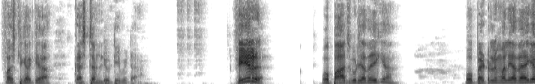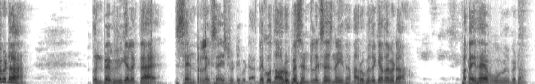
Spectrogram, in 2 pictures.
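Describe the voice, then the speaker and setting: A man with an Indian accent teaching a tax lecture to students, animated and jokey, mixing English terms into his talk and keeping check that they follow. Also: a little high, brisk, long pauses, no room sound. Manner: keeps asking "is it clear?". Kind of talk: classroom lecture.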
